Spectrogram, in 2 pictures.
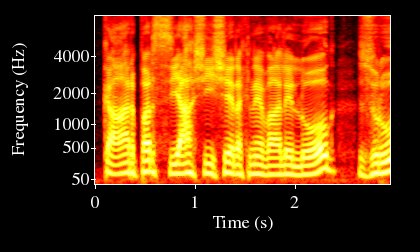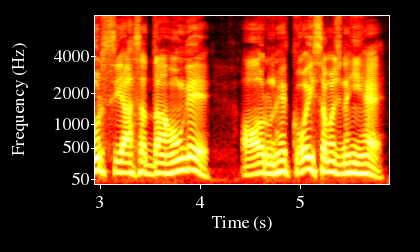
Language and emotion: Urdu, disgusted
